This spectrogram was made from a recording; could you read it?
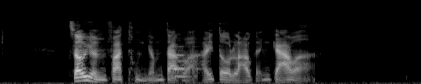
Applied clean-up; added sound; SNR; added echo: neural diffusion model UNIVERSE++.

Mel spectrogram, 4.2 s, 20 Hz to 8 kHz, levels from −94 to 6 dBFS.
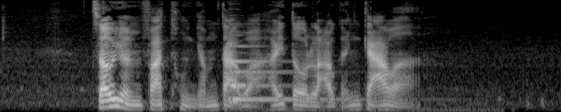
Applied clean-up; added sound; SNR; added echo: none; Plucked string instrument; 9 dB; none.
